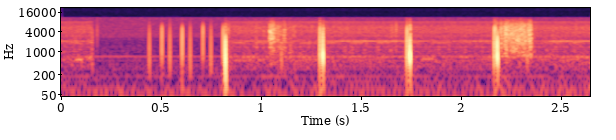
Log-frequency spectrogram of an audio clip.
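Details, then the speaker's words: GEdney 9 panel telephone exchange in Brooklyn, 1977: the incoming selector going to group two gives four slow, evenly spaced relay clicks over a low hum, one pulse every 25 trunks; normally the slowest revert-pulsing digit. "notice how slow this pulse rate is that's because even though the selecting rod is traveling at full speed it's only making one pulse every 25 trunks this in the sequence of reverter pulsing is always the slowest sounding digit"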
